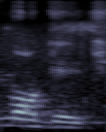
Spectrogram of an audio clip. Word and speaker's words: mortgage: Means mortgage. Something like mortgage, yes. Don't pronounce the T. The T is silent in English. Mortgage. Mortgage. Mortgage.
